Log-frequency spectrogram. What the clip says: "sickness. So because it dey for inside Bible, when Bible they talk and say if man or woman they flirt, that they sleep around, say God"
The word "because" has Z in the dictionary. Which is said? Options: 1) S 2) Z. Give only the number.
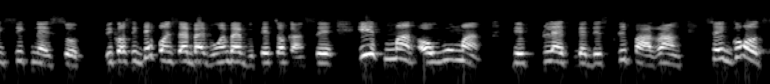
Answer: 1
